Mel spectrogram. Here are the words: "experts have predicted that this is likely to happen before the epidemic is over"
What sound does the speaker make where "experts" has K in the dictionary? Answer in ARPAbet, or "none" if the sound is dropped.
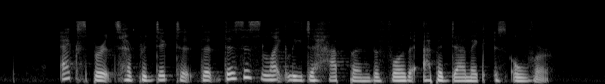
K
